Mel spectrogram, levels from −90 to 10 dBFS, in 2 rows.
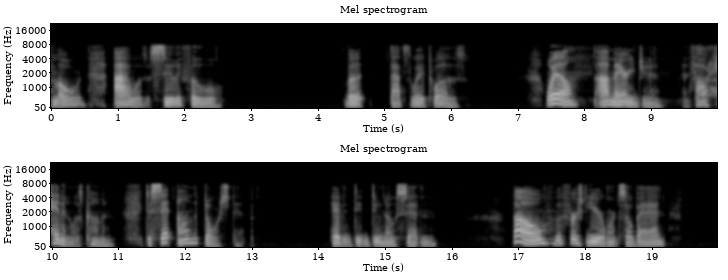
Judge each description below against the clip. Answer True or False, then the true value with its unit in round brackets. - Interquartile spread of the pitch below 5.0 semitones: False (5.3 semitones)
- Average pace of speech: False (115 wpm)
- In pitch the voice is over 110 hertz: True (140 Hz)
